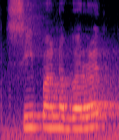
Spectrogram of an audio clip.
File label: "Sit", Nalik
